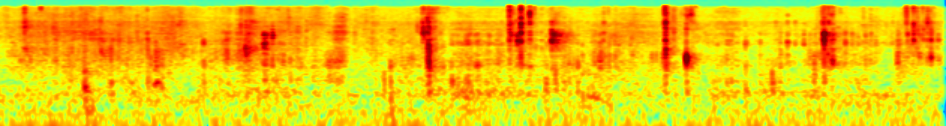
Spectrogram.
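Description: A person biting into and chewing corn on the cob coated in crushed hot chips: quiet, irregular crunching and mouth clicks, with a few louder crunches from about three seconds in.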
